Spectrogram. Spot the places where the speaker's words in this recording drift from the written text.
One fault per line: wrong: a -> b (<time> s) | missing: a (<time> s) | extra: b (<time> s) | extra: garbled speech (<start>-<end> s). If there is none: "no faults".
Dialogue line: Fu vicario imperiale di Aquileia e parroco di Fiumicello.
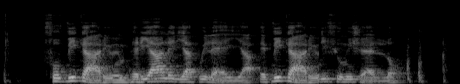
wrong: parroco -> vicario (2.7 s)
